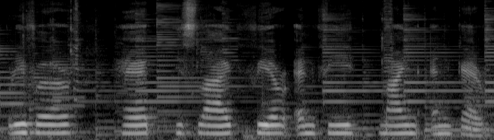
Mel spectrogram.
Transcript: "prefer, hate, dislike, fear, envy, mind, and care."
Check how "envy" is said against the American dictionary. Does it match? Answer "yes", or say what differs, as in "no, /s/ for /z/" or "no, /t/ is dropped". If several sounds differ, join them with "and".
no, /f/ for /v/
